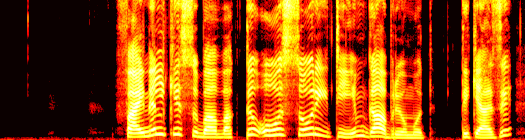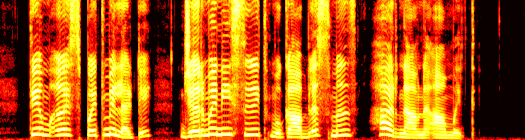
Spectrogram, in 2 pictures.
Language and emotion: Kashmiri, neutral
